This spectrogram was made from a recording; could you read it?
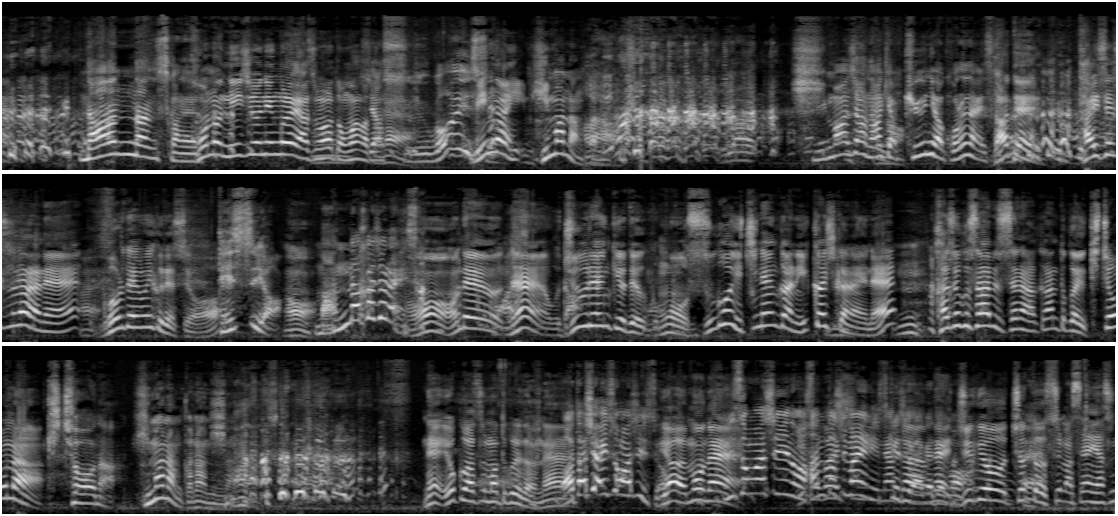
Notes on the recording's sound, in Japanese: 長野県ビーナスラインの霧ヶ峰高原にて。バイクツーリングをして青空対談収録を開催いたしました。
